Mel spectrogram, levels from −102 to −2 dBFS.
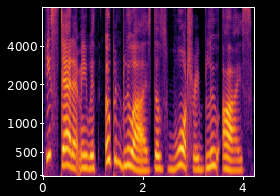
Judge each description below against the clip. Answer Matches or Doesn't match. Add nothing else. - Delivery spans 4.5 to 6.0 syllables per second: Matches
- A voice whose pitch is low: Doesn't match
